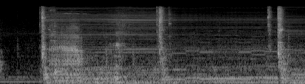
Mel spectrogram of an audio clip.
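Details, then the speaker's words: Betson claw machine running a complete game cycle as the claw drops: sharp separate relay clicks about a second apart over a low steady hum, relays under the board label firing normally. "now I'm going to drop the [Applause] claw and what you're hearing are all of these relays which are underneath this label firing as needed"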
